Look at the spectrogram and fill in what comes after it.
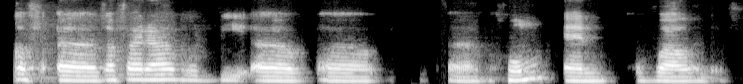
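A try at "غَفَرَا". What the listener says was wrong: No, Ghafara. Ghafara with the alif.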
